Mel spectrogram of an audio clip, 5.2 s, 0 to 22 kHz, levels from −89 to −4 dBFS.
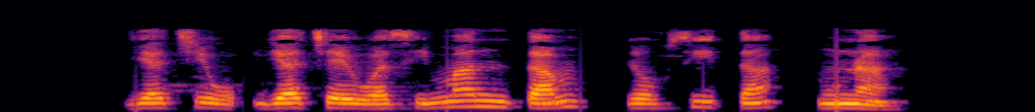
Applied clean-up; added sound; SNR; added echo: none; none; none; none.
